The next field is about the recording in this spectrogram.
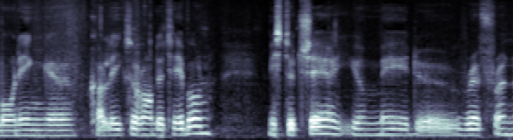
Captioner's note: speaking French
